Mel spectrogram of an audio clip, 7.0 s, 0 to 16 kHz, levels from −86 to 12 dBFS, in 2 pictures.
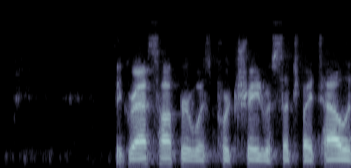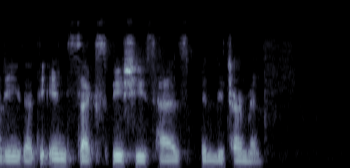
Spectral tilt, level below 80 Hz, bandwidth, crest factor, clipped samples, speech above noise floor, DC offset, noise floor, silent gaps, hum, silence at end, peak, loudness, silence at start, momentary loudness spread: -4.5 dB/octave; -70 dBFS; 7.2 kHz; 22 dB; under 0.1%; 61 dB; under 0.1%; -85 dBFS; none; none; 0.9 s; -4 dBFS; -24 LUFS; 1.15 s; 14 LU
